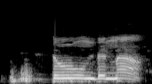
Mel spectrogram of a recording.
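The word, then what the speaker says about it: ढूँढना: இதுக்கு நான் சொல்றேன் கேளுங்க இப்படி உச்சரிப்பு எப்படி வரும்னா தேடுவது டு சர்ச் டூண்டுனா டூண்டுனா டூண்டுனா என்பது தேடுவது இதுல டூண்டுனால நாவ எடுத்துட்டு ஓ சேர்கறோம்.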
